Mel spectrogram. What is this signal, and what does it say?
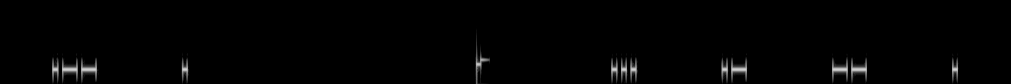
Morse code, heard as a keyed tone, about 25 wpm, spaced as for 9 wpm, 700 Hz. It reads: WE SAME
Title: 6x Character Spacing - Top 200 Words - 25wpm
